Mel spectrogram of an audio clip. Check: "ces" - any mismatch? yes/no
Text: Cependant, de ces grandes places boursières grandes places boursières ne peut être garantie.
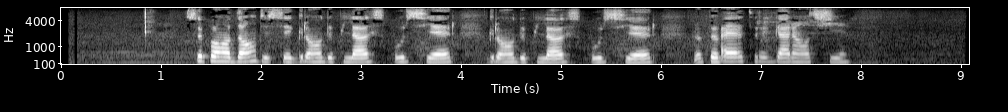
no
